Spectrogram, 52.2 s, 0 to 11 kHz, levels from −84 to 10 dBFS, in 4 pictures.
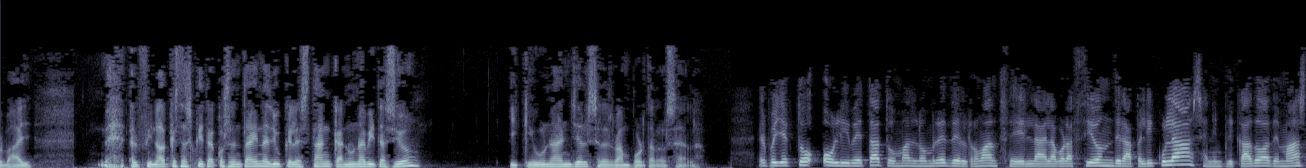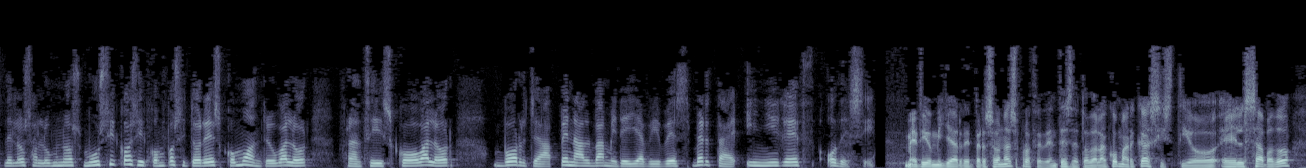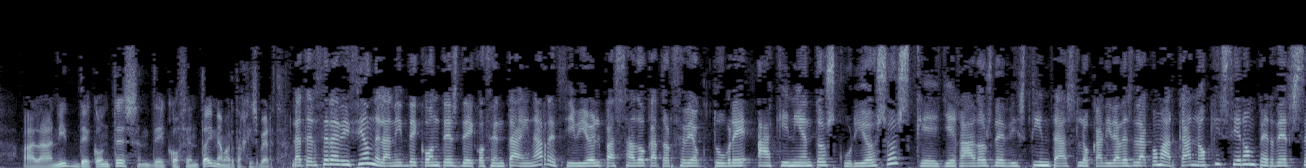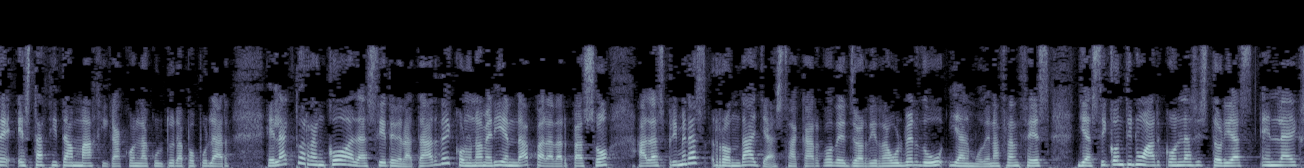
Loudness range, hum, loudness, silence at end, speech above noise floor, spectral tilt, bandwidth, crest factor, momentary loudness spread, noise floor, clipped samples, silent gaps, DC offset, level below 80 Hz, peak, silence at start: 3 LU; none; -18 LUFS; 0 s; 41 dB; -5.5 dB/octave; 8.4 kHz; 16 dB; 7 LU; -58 dBFS; under 0.1%; none; under 0.1%; -46 dBFS; -2 dBFS; 0 s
